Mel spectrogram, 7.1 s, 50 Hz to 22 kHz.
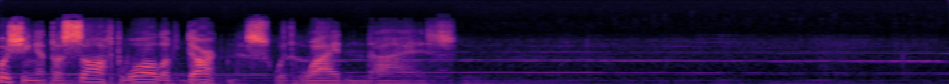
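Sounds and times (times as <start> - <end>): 
speech: 0.0 - 3.5
coyotes howling at night: 0.0 - 5.6.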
